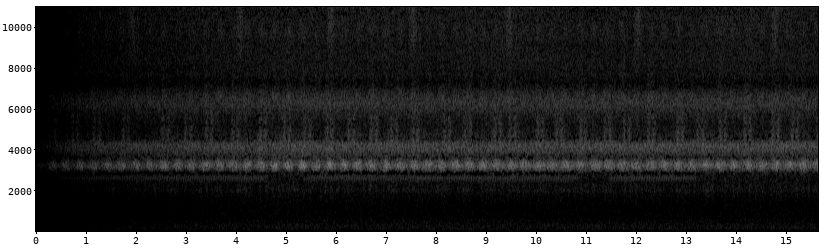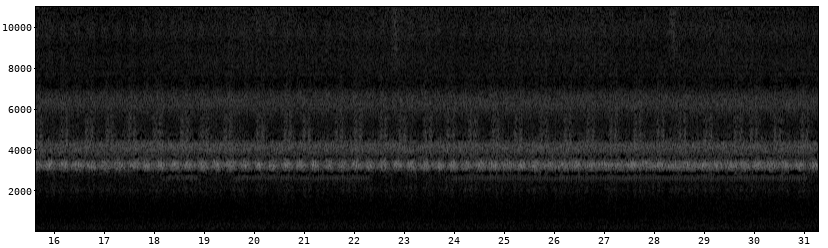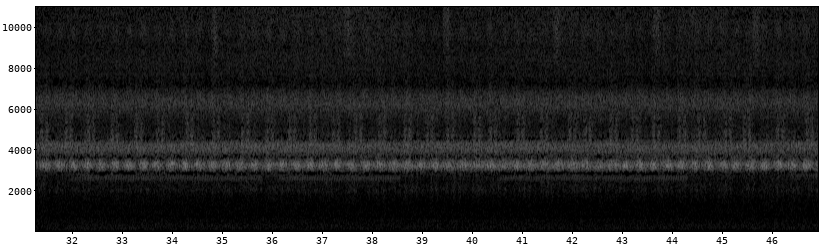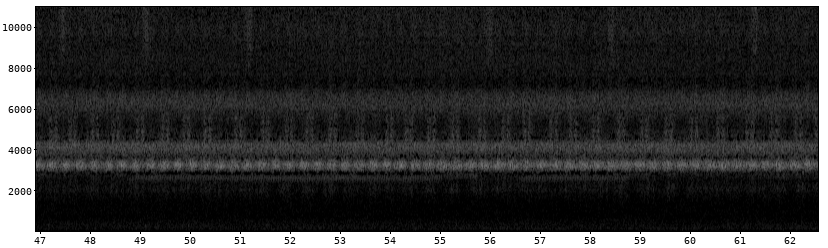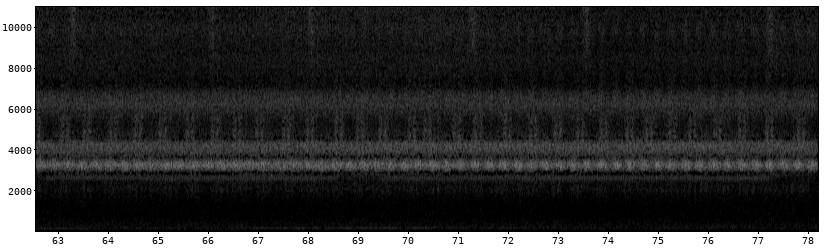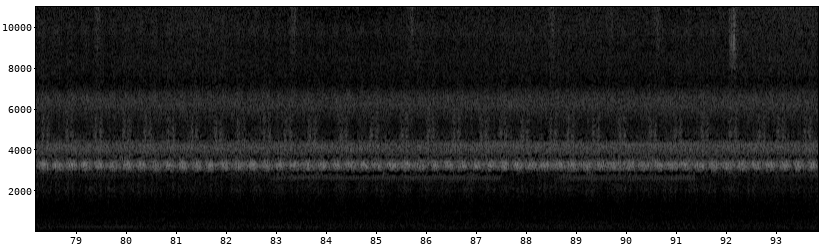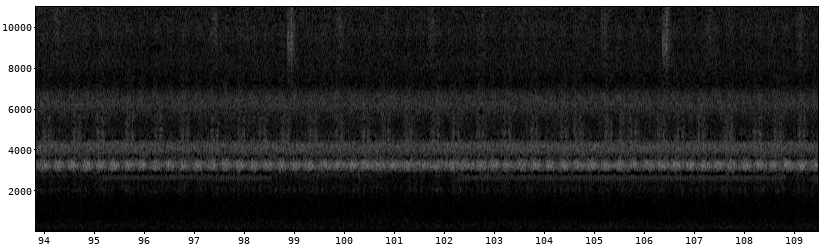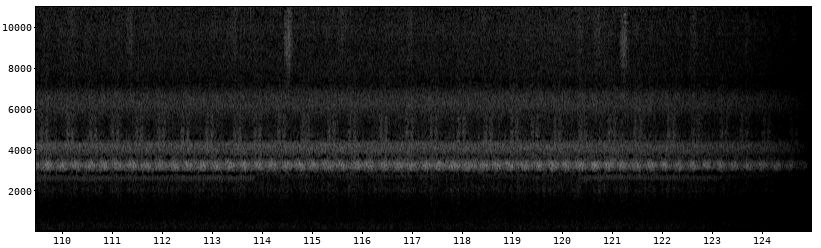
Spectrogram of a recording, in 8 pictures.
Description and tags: AMB Rural Summer Night
Recording of rural summer night in Texas with crickets and various bugs. Recorded with Zoom H4n.
Ambience, Atmosphere, Crickets, Field-Recording, Night, Rural, Summer-Night, Texas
